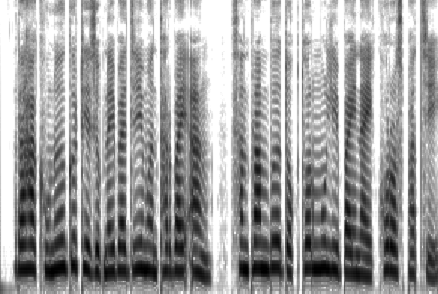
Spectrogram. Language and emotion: Bodo, neutral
